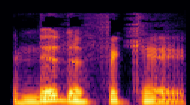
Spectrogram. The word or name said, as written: nidificate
